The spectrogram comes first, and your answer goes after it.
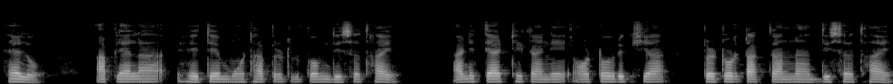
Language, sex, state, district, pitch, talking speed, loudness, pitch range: Marathi, male, Maharashtra, Dhule, 125 Hz, 115 wpm, -28 LUFS, 120-130 Hz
